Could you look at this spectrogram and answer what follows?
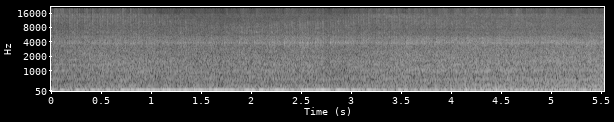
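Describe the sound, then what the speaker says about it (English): A serviced Jaguar E-Type engine ticking over at idle: a smooth, even, low rumble with a steady hum, close and fairly loud, holding level throughout with no talking. "the engine's just, you know, it's just running as sweet as a nut now"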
